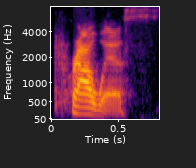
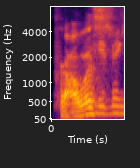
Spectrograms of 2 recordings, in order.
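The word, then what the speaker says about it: Prois: I believe it's pronounced prowess prowess like yeah that sounds like like a it's spelled p-r-o-i-s but I think it's pronounced prowess which makes sense when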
